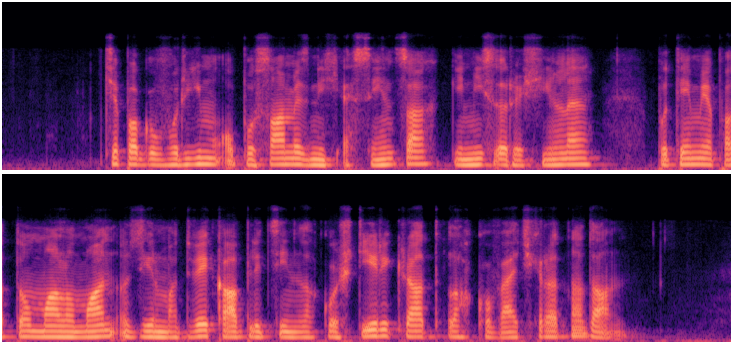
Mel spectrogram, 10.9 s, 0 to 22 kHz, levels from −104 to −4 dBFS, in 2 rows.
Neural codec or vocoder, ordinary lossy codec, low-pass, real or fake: codec, 16 kHz, 4 kbps, X-Codec, WavLM features, trained on Multilingual LibriSpeech; Opus, 24 kbps; 7.2 kHz; fake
